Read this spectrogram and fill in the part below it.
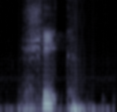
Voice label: "sheik", en; pronunciations

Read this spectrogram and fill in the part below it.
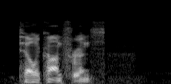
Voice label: "teleconference", US; pronunciations

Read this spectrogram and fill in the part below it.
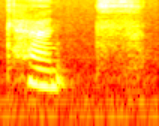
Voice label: "tents", US; pronunciations

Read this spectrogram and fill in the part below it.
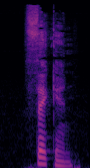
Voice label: "thicken", US; pronunciations

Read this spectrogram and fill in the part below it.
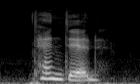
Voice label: "tended", US; pronunciations

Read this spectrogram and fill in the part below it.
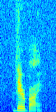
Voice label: "thereby", US; pronunciations

